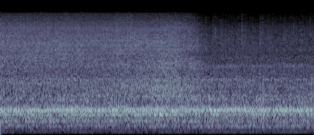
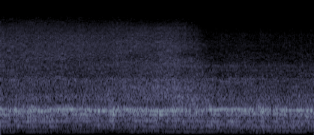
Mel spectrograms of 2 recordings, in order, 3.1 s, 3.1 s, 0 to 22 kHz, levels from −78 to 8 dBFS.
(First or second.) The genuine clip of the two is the first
